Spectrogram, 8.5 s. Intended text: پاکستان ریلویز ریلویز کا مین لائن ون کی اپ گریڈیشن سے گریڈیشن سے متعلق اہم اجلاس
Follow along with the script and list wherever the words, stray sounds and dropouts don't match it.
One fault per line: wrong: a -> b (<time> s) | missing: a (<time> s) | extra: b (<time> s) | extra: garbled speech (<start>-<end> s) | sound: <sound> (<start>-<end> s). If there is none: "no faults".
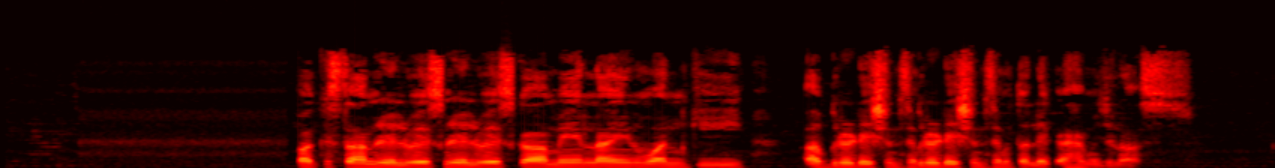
no faults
